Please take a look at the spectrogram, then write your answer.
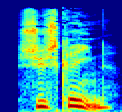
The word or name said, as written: syskrin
